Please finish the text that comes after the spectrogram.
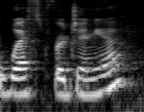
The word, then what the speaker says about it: West Virginia: to do here is you're going to pronounce that i a as just a y a west virginia um you really don't want to waste a lot of time on that eye because it's just non-existent west virginia i'm gonna go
